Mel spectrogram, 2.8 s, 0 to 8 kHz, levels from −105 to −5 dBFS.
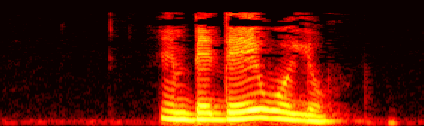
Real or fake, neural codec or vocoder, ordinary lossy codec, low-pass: real; none; MP3, 24 kbps; 7.2 kHz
